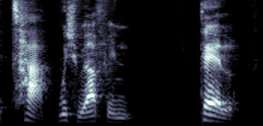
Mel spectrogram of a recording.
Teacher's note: that is voiceless alveolar plosive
